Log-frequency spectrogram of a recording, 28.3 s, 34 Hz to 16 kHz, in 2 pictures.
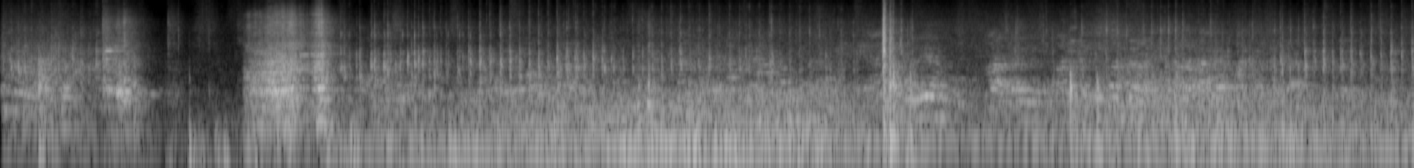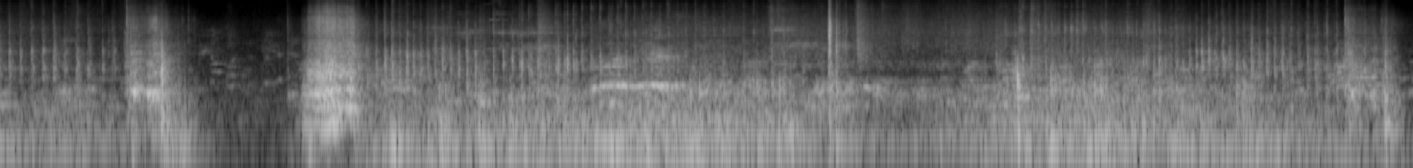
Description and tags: Hospital Sliding Door Open & Close with general ambiance v2
Recording of Hospital Sliding Door with general ambiance.
Recorded with Rode NTG 2 mic, recorder used Zoom h6
close, closing, creak, door, doors, hospital, open, opening, sliding-door, squeak, squeaky, wooden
